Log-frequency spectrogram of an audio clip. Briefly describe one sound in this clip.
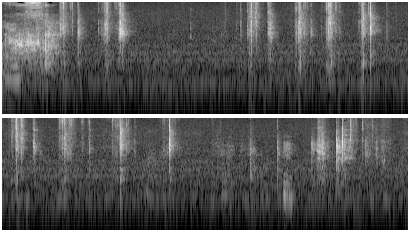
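A knife chops through crisp celery on a cutting board in quick, sharp cuts.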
